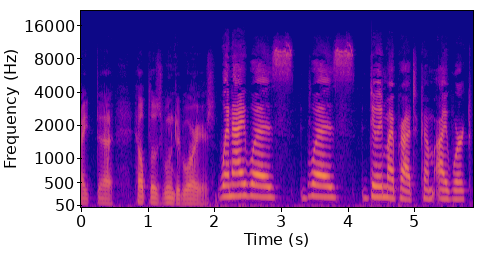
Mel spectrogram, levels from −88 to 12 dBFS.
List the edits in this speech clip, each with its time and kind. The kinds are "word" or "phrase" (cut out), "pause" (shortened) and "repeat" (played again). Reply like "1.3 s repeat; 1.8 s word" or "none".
3.4 s repeat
